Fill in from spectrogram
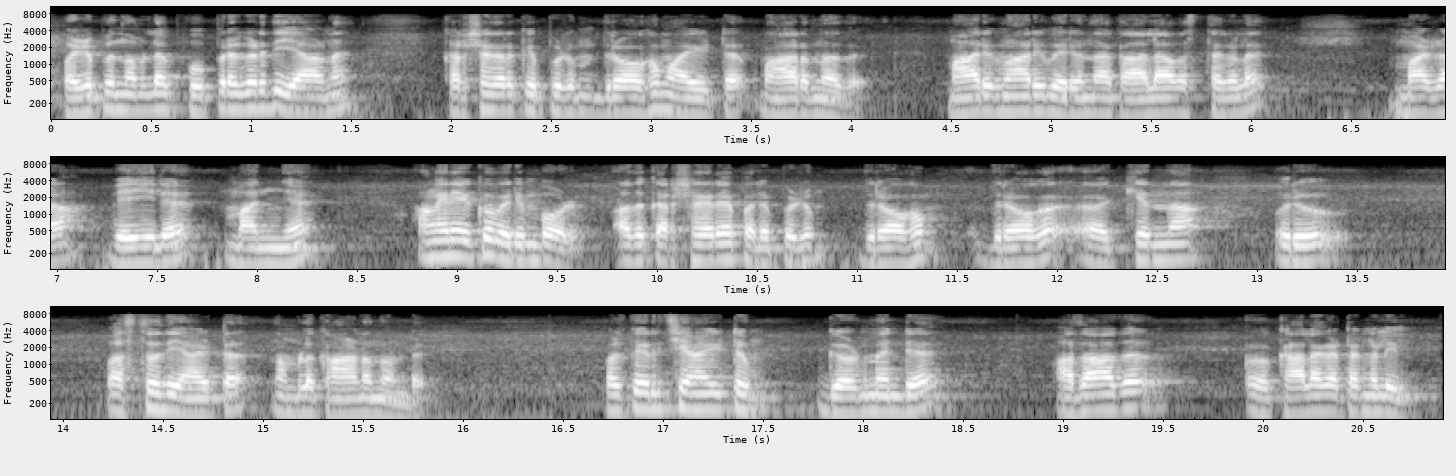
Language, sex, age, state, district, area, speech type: Malayalam, male, 45-60, Kerala, Idukki, rural, spontaneous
